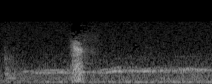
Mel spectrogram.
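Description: Radio-drama sound effect for the 'talking tree': a thin, sustained musical tone, like music on the wind, that wavers and drifts slightly up in pitch. A short spoken 'Yes' cuts in a little before one second.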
